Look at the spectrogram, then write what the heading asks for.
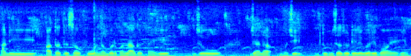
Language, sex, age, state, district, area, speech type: Marathi, male, 18-30, Maharashtra, Thane, rural, spontaneous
